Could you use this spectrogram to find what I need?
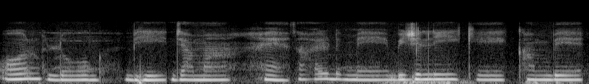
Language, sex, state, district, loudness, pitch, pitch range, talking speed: Hindi, female, Bihar, Begusarai, -18 LUFS, 210 Hz, 210-235 Hz, 110 wpm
